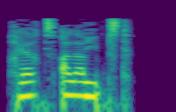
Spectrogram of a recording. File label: "herzallerliebst", German; adjectives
